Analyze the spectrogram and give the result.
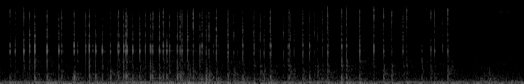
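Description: Long nails tap rapidly and continuously on the surface of a solid dark chocolate bar lying flat on a wooden table, producing a dense run of short, crisp, bright clicks with almost no ring. A steady low hum sits underneath throughout, and the tapping thins out near the end, leaving a faint high hiss.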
